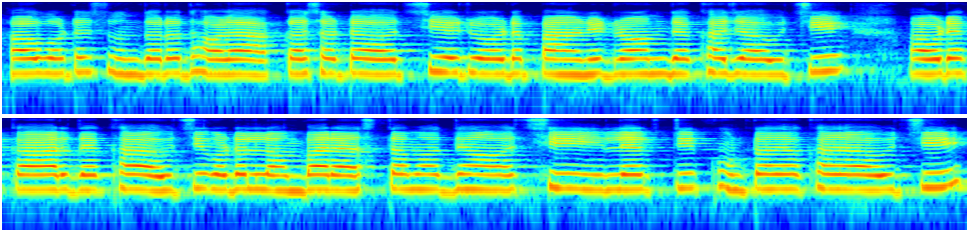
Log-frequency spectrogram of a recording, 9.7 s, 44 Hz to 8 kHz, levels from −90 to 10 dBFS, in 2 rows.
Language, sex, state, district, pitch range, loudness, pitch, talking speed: Odia, female, Odisha, Nuapada, 280-295 Hz, -14 LUFS, 285 Hz, 145 wpm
